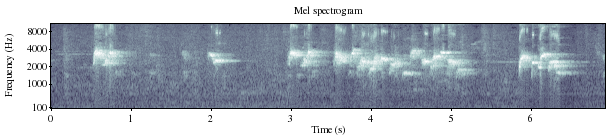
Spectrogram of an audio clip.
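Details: Competitive morning song from a red-whiskered bulbul: short whistled phrases separated by gaps of about a second, then a longer tumbling warble and a last brief phrase.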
